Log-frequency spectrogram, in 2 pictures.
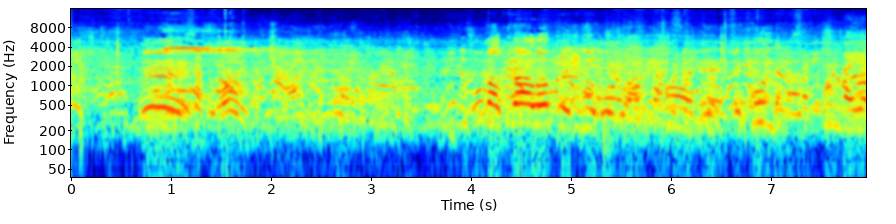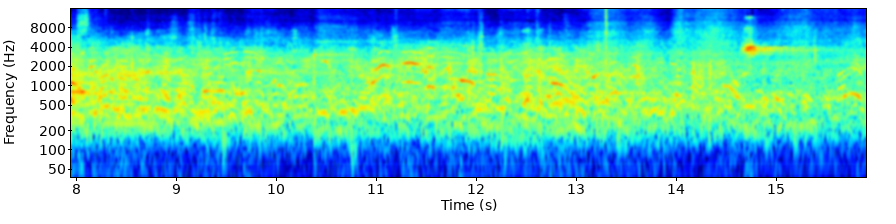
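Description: A referee's whistle blows short and sharp.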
